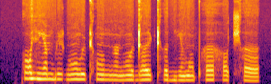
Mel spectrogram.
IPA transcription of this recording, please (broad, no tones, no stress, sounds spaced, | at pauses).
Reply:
k ɔ vʲ ɑ̃ m b i ɭ ɡ ɔ̃ β ʉ ʈʰ ɔ̃ ʊ̯ ŋ ɡ ɑ̃ ɡ ɔ̃ ʊ̯ ɖ ɐ ɪ̯ ʈʰ ə bʲ ɑ̃ v ɔ̃ pʰ ɐ h ɔ t͡ʃʰ ɐ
